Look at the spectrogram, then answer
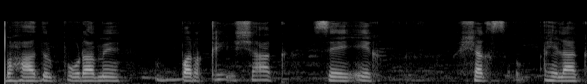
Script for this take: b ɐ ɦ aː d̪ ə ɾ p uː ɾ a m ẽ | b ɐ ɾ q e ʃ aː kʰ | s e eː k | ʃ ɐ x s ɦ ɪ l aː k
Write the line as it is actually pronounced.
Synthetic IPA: b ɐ ɦ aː d̪ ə ɾ p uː ɾ a m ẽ | b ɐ ɾ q i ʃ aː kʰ | s e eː k | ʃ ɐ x s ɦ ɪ l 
